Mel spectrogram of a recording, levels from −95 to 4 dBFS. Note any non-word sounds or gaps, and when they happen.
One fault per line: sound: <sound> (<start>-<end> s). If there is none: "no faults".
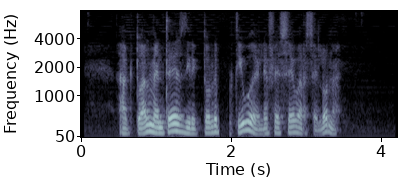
sound: dropout (1.8-2.0 s)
